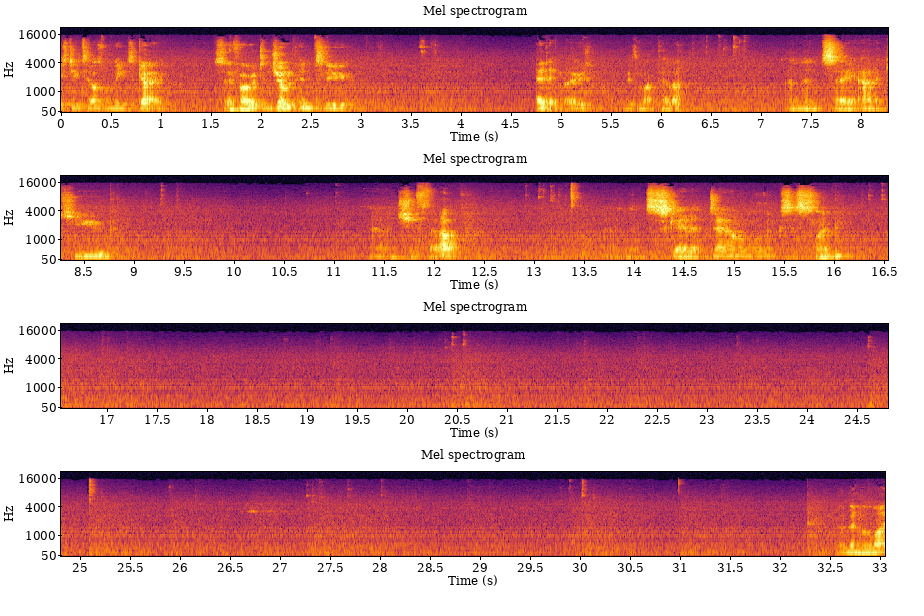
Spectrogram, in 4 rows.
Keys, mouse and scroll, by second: 0.7 a, 1.9 shift+middle click, 2.6 shift+a, 4.4 l, 5.1 shift+s, 6.7 a, 9.2 z, 9.2 s, 10.6 right click, 10.9 g, 12.8 click, 13.0 s, 15.8 click, 16.3 s, 19.0 click, 20.5 shift+d, 23.5 click, 25.3 shift+r, 26.4 l, 27.0 l, 27.7 g, 29.4 right click, 29.9 g, 32.2 click, 32.4 middle click, 32.9 z.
